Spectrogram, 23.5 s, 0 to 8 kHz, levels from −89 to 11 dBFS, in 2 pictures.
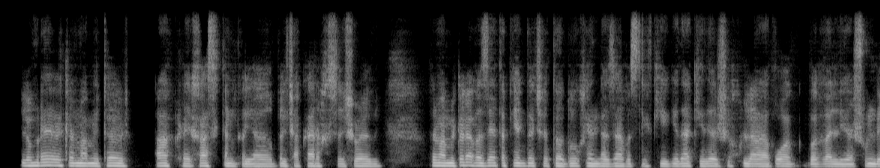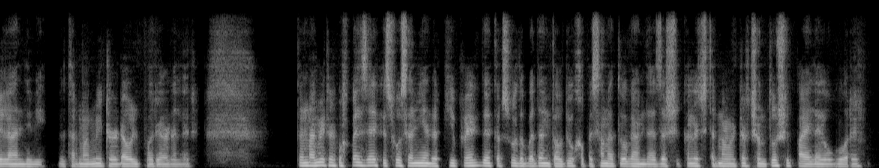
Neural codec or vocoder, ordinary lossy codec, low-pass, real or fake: codec, 44.1 kHz, 2.6 kbps, DAC; none; 7.2 kHz; fake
